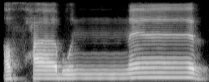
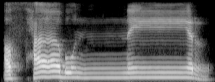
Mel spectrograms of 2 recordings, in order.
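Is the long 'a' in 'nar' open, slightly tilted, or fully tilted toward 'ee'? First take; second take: slightly tilted; fully tilted. First: The long vowel leans slightly toward an 'e' sound. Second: The long vowel is pushed strongly toward an 'ee' sound. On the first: "هذه ممالة إمالة صغرى" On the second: "بالنسبة للإمالة إمالة كبرى"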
